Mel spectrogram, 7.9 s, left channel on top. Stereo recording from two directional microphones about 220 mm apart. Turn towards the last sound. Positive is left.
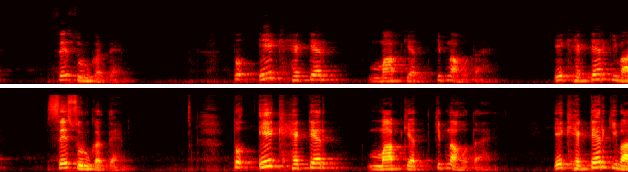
turn(degrees=-50)  # may be behind; listen again after turning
